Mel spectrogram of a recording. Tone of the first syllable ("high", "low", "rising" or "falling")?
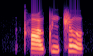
rising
